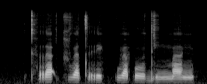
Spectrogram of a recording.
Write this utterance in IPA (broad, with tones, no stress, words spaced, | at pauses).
kʰra˥˩ʔt͡ɕu˦˥a̯ tre˦˥k̚pu˦˥a̯poː˧ di˩˦nma˧ŋ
